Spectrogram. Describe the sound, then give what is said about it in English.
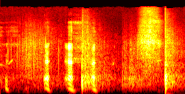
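Fireworks from an on-screen video effect go off in brief bursts: short tonal chirps, a crackling spray and two sharp pops, all fairly faint. “Why are there fireworks going off behind you?”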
